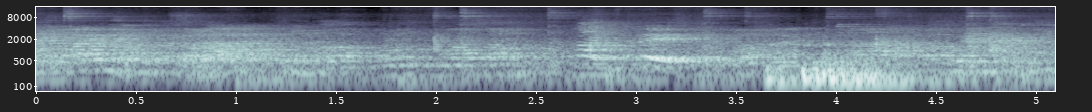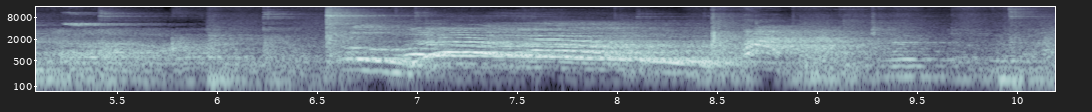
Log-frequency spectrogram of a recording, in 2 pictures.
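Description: A table tennis ball clicks back and forth on a table and paddles.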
